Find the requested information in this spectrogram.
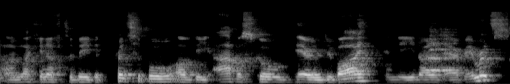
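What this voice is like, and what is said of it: New Zealand accent. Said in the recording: “I can definitely pick up the accent from ... because I'm a wannabe Kiwi”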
